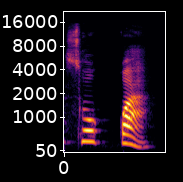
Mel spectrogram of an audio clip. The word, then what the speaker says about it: 속과: 그래서 거치가 됩니다 겉이 두번째로 속 관이 은 속과 라고 발음 해요 소개 바친 기억 뒤에 자음 기억이 오면 저 소리 자음 기억을 쌍 기억으로 발음 해요 그래서 속과 아가 됩니다 된소리 되기 에요 속과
